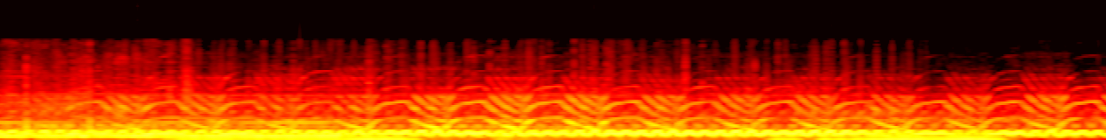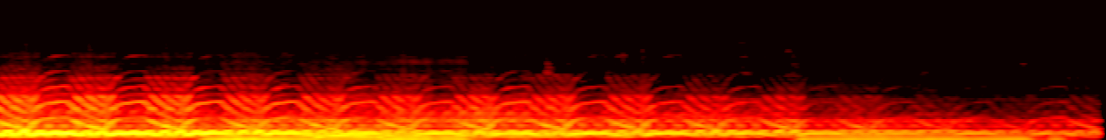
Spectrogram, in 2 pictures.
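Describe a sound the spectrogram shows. A police siren yelps rapidly nearby and slowly fades.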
